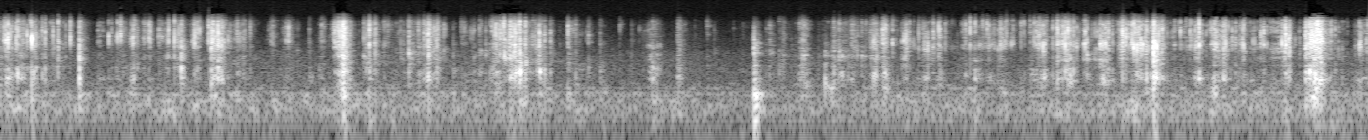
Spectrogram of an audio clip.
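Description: Foil trading-card pack wrappers crinkling and crackling in hands in irregular bursts, with a lull about halfway through broken by a single soft thump.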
